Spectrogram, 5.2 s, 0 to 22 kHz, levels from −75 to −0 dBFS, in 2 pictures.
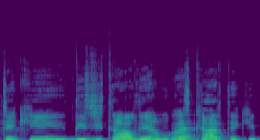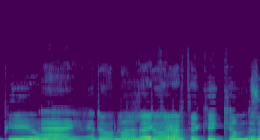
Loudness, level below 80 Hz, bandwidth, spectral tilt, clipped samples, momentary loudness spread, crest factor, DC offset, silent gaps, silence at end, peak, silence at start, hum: -27 LUFS; -74 dBFS; 14.5 kHz; -5.5 dB/octave; under 0.1%; 6 LU; 20 dB; under 0.1%; none; 0 s; -8 dBFS; 0.05 s; none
